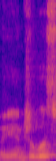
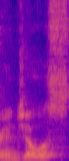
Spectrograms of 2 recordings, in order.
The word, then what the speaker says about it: Angelus: and then we have Angeles or Angelus depending on who you are and when you are in the show the pronunciation changed a few times so Vangelis we have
